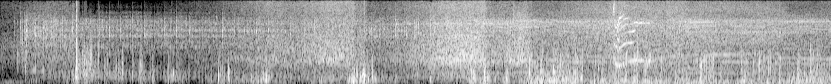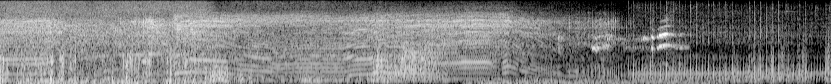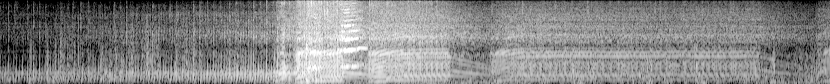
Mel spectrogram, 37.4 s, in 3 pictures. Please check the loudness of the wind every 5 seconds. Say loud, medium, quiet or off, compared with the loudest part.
medium, loud, medium, medium, quiet, quiet, quiet, quiet.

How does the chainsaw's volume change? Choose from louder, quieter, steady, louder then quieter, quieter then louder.
louder.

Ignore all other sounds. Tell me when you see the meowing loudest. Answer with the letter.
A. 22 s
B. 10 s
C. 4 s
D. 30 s
D.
